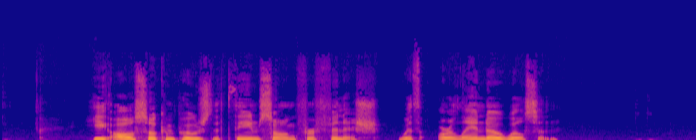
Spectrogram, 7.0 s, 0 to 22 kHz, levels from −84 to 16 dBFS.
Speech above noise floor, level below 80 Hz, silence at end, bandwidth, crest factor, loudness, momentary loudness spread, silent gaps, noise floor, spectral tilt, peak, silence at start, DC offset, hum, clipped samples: 53 dB; -64 dBFS; 1.4 s; 12.5 kHz; 18 dB; -19 LUFS; 12 LU; none; -72 dBFS; -6.5 dB/octave; -2 dBFS; 0.95 s; under 0.1%; none; under 0.1%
